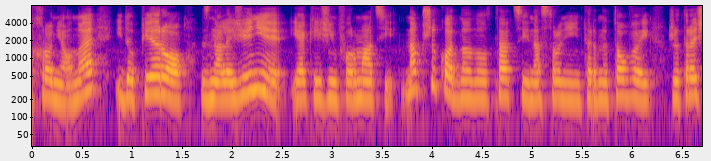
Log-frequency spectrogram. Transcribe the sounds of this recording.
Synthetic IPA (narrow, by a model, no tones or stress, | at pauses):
xɾɔɲɔnɛid̪ɔpʲjɛɾɔznalɛʑeɲɛjakʲeɕinfɔɾmat̪sʲjḭnapʂɘkwat̪nanɔt̪at̪sʲjinast̪ɾɔɲɛint̪ɛɾnɛt̪ɔvɛjʐɛt̪ɾɛ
